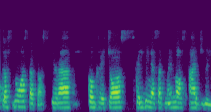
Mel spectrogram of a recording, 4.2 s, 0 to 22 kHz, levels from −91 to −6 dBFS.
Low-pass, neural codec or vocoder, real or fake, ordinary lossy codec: 7.2 kHz; none; real; MP3, 48 kbps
